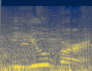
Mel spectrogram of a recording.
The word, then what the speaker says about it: Uber: And Uber is originally a German word, but Americans use it in the sense of better. So it's not Uber. It, again, you do not follow American pronunciation rules here. You just say Uber.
